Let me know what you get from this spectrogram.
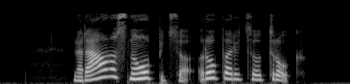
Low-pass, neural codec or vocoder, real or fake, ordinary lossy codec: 19.8 kHz; autoencoder, 48 kHz, 32 numbers a frame, DAC-VAE, trained on Japanese speech; fake; MP3, 48 kbps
